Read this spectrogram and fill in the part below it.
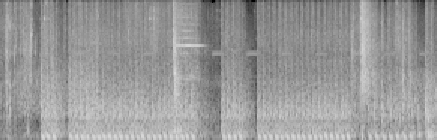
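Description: Rapid automatic gunfire rattles in fast bursts.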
